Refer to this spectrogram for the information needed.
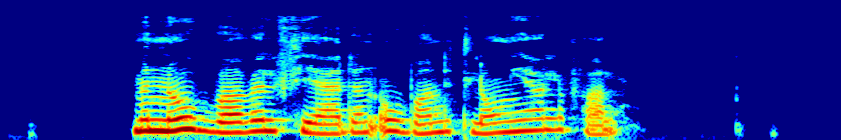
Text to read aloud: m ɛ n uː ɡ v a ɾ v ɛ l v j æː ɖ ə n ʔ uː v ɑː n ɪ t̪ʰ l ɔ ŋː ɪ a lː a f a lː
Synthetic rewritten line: m ɛ nː uː ɡ v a ɾ v ɛ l f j æː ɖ ə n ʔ uː v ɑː n ɪ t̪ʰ l ɔ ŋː ɪ a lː a f a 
